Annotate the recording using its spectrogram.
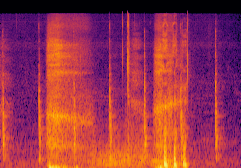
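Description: A young man laughs softly close by.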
